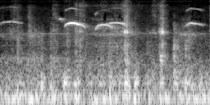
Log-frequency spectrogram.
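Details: King quail chicks calling soothingly: a run of high, thin whistled peeps, some rising then falling, one louder than the rest, with soft tapping and rustling beneath.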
